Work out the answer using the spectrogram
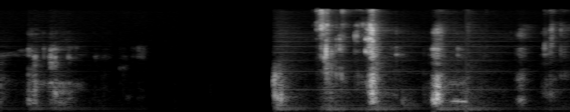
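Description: A person eating: a few short chewing and mouth sounds at the start, then, about two seconds in, a louder run of sharp, crunchy chewing and lip-smacking lasting about a second and a half.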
